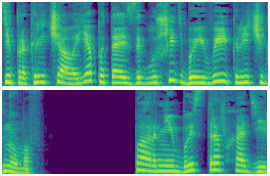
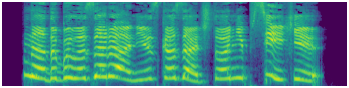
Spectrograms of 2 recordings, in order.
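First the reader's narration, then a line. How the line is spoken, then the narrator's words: Desperate sobbing girl. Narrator (Russian): в отчаянии всхлипнула бедная девушка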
